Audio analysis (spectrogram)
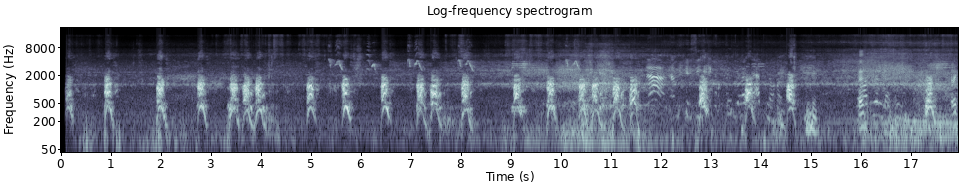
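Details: A Rottweiler, described as aggressive, barks in sharp, repeated bursts, roughly one or two each second.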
